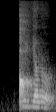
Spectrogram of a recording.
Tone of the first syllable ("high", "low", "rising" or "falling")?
high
